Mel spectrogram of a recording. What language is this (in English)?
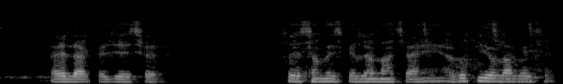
Maithili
